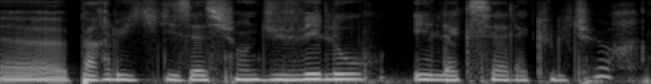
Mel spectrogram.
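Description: Her voice is somewhat breathy, with a dark, mellow tone and a fairly low pitch. The woman keeps a monotone, flat intonation. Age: 40s. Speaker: president of a cycling integration association. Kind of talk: interview. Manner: hesitant, many fillers.

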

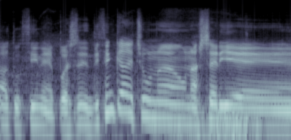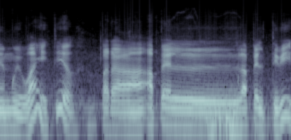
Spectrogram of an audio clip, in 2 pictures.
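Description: A man talks at a fairly slow pace with a fairly high pitch and ordinary pitch variation. Noticeable background noise is present. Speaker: podcast co-host. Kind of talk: casual chat. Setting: on location at a cinema complex.

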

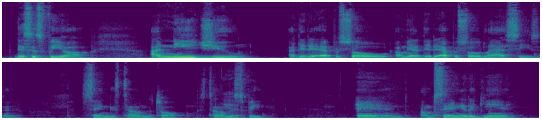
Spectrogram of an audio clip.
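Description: Somewhat breathy, a man speaks at a moderate pace with fairly even intonation, big swings in loudness and long, frequent pauses. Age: 30s. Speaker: podcast host. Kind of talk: direct address to listeners; casual chat.

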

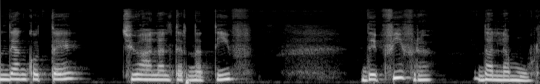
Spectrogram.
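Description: A woman speaks very slowly, with long, frequent pauses and a fairly high pitch. Her tone is gentle, calm, dark and mellow, somewhat breathy, with fairly even intonation. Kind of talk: guided meditation. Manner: slow, calm, soothing, with long pauses; gentle, instructive, switching between French and Spanish.

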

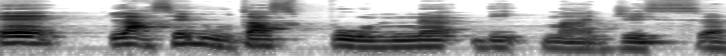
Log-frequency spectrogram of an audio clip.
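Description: In a very clean recording with a silent background, a man speaks at a fairly low pitch with lively intonation. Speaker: design podcast host. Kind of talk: solo podcast talk on design history. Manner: slow; hesitant, many fillers.

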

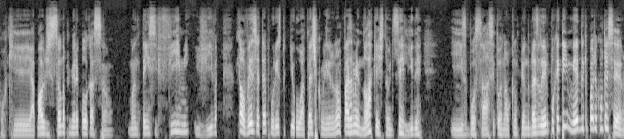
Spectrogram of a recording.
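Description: An unremarkable speaking voice moves at a fairly quick pace with lively intonation and big swings in loudness, recorded dry and close with no echo. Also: man, fairly high pitch for a man. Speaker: sports podcast host. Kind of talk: casual comedic sports chat.

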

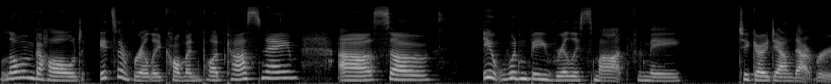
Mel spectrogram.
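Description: An ordinary speaking voice from a woman at medium pitch, fairly slow pace and ordinary pitch variation, on a very clean recording with a silent background. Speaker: podcast host and small business owner. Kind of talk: casual solo monologue. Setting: home studio.

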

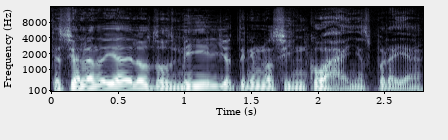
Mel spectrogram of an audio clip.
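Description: This man has a normal speaking voice, medium in pitch, with ordinary pitch variation and a fairly quick pace. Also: very clean recording, silent background. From Mexico, Baja California Sur (La Paz). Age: 20s. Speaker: radio announcer. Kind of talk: casual interview chat. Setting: studio.

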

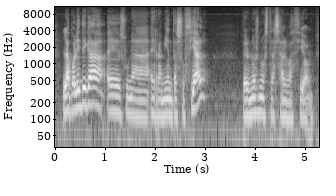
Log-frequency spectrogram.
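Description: In an ordinary speaking voice, a man at medium pitch talks at a fairly slow pace with ordinary pitch variation. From Spain. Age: 30s. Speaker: preacher. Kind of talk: interview conversation.

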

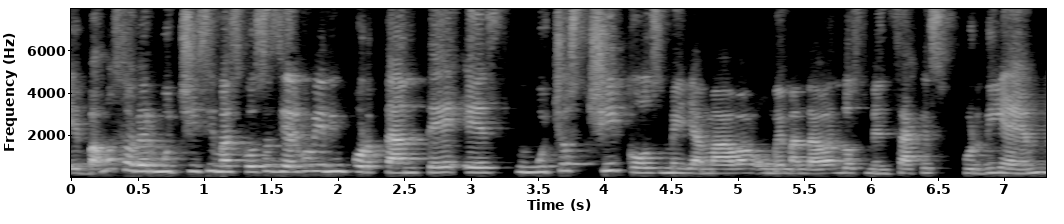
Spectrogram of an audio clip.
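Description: Speaking with a Mexican accent, a woman talks at a fairly slow pace with hardly any pauses, her high pitch showing ordinary variation. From Mexico, San Luis Potosí. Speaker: entertainment reporter. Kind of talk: casual interview.

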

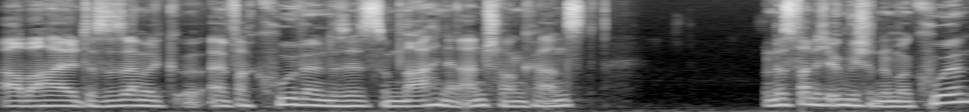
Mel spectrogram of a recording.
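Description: Intonation stays fairly even in a dark, mellow tone. Nothing sounds in the background of this very clean recording. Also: man. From Allgäu, Bavaria (Memmingen). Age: 20s. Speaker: photographer. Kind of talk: casual interview chat.

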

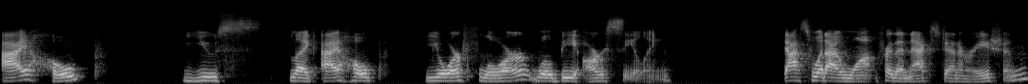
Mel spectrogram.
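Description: A woman's very deep, low voice at a very slow pace, with ordinary pitch variation, long, frequent pauses and a quiet background. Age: 40s. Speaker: entrepreneur. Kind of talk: interview.

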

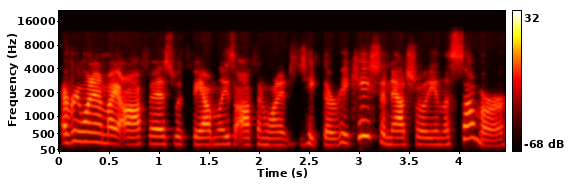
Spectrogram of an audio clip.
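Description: Against a quiet background, a woman speaks with an American accent in a plain, everyday voice. Her pitch is fairly high, with ordinary pitch variation. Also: dry, close sound with no echo. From US Midwest. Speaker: photographer and photo travel guide. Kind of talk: casual interview chat.

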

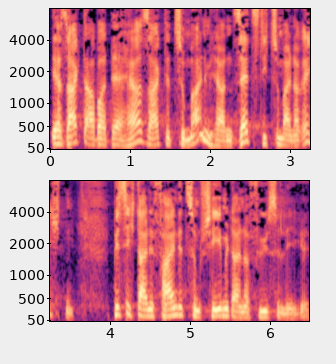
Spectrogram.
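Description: A man talks at a moderate pace in a medium pitch, with a normal speaking voice. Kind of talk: sermon. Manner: formal, measured preacher's delivery, teaching and expounding scripture; earnest, quoting scripture verses aloud.

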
